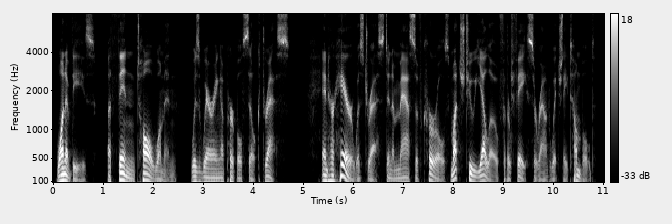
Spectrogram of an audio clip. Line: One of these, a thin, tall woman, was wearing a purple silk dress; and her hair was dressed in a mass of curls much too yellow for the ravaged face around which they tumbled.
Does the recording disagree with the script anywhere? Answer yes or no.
yes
